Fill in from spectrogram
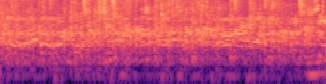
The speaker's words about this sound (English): Thank you. That's never got a round of applause before.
